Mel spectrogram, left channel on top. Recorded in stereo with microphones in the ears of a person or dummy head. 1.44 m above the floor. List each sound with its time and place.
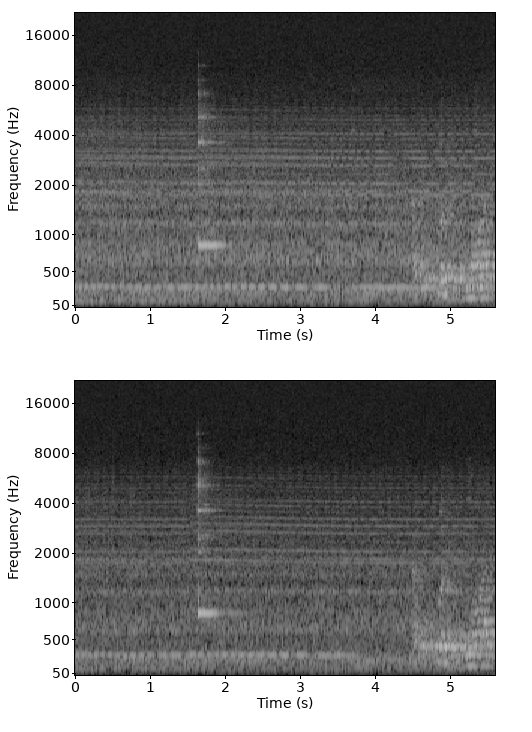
1.6 s a bell: 85° right, 2.5 m
4.5 s a man speaking: 15° right (ahead or behind), 4.5 m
